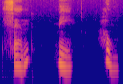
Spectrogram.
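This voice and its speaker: Female reader as troublesome imaginary girl for a storybook: sulky, blunt, defiant, dark husky tone. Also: lowish voice, very slow, no room sound, clean studio sound, full character voice. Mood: icy anger.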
